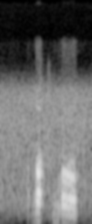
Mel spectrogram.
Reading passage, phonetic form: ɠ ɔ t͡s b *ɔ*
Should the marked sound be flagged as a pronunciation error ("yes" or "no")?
yes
